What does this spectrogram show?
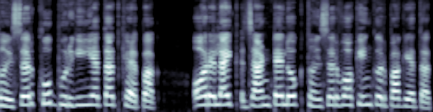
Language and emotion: Goan Konkani, neutral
